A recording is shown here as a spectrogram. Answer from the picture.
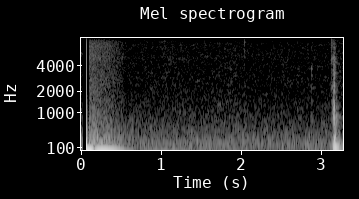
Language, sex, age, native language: Icelandic, female, 60-69, Icelandic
